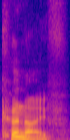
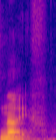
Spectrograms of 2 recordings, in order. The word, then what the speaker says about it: knife: cut your vegetables so remember not connive just knife after that another example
